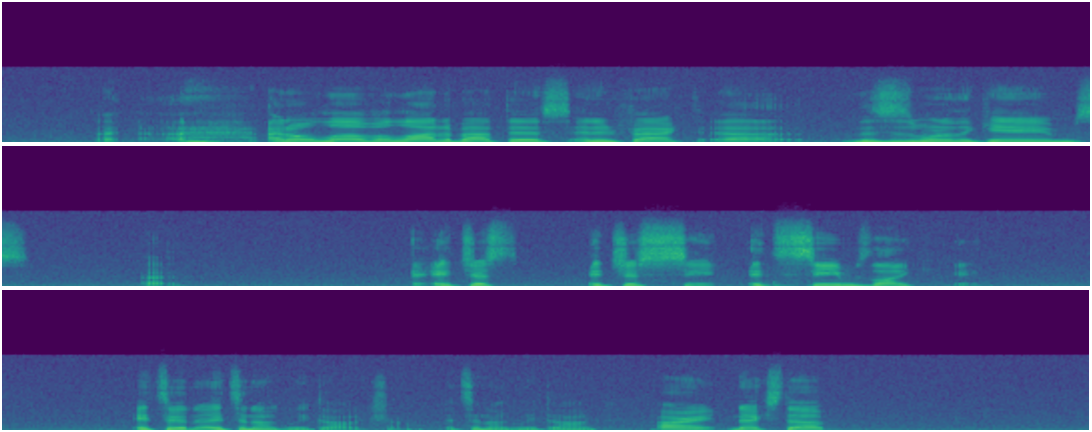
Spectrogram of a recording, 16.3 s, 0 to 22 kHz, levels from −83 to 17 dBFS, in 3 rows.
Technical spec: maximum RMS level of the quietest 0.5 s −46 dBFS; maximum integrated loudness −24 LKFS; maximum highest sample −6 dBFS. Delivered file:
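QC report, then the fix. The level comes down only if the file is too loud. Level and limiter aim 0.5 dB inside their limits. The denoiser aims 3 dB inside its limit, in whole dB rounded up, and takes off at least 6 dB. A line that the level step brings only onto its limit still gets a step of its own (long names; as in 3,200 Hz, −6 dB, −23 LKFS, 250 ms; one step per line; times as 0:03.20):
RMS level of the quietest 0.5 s −42 dBFS: out of spec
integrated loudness −19.0 LKFS: out of spec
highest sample −3.5 dBFS: out of spec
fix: level −5.5 dB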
